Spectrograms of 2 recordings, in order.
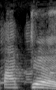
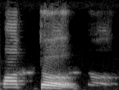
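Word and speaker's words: padha: Podo ini bacanya bukan pada ya, tapi podo.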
